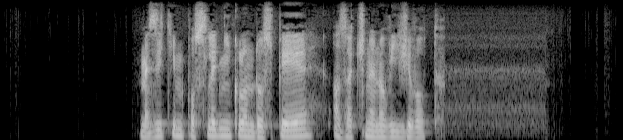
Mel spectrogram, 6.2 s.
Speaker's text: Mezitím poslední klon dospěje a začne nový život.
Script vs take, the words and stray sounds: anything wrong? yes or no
no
